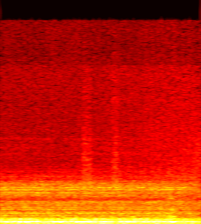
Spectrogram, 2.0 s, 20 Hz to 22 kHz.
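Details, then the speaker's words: BougeRV diesel heater in a DIY travel trailer, turned down to 1.4 kW: a quiet steady hum with soft air rushing through the duct, no pulsing or ticking. Noticeably quieter, running normally on low. "Going to turn it down. Not sure if you can tell the difference, but it has gotten a lot quieter since it's gone down to 1.4 kW."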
